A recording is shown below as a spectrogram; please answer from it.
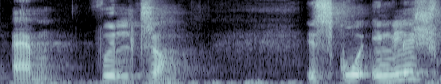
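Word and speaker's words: philtrum: में एक वर्ड है लैटिन लैंग्वेज में जिसका स्पेलिंग होता है पी एच आई एल टी आर यू एम फिल्ट्रम इसको इंग्लिश में इसका इंग्लिश वर्जन होता है एफ आई एल टी आर यू एम फिल्ट्रम तो नाक और होंठ के इस बीच वाले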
